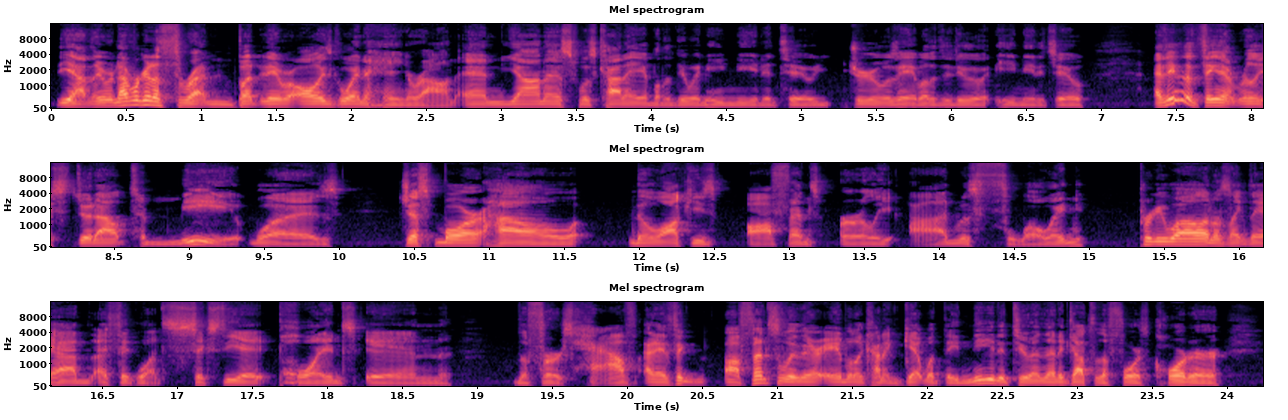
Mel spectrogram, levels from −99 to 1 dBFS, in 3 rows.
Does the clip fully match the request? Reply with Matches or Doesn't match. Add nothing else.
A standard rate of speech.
Doesn't match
